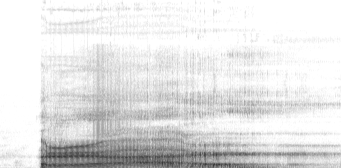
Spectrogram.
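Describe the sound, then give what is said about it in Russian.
A huge monster, just hit by gunfire in the snow, lets out one long, deep, guttural roar of rage and pain, loud and rasping, held for about four seconds before it slowly trails off. No one speaks. “Рев был такой силы, что меня едва не сбило с ног звуковой волной.”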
